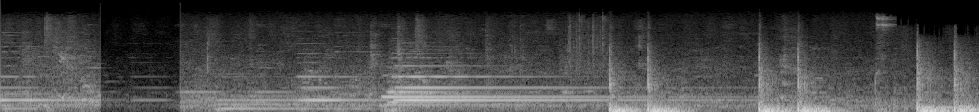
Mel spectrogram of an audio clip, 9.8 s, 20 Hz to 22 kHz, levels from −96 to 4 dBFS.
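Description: One channel inverted, from 1.00 to 1.80 s: the audio suddenly drops by about 19 dB, leaving only a faint copy, then returns at full body. The likely cause is one stereo channel flipped in polarity, so everything the two channels share cancels when they are combined into mono, and only the small difference between them is left.

Bluetooth SBC bit pool drop, from 8.96 s to the end: the top end dulls abruptly and a gritty, granular noise rises through the remaining sound. The wireless link appears to have been squeezed, and the sender cut the SBC bit pool to keep the stream going, which fits a fall from 31 to 11, around 83 kbps. The highest sub-bands get few or no bits, and the rest are quantised coarsely.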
